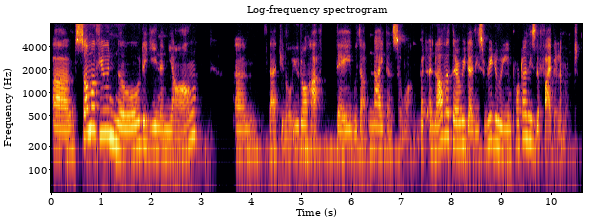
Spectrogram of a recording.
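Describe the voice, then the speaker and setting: A woman's voice: on the low side, normal speed, mellow, muffled recording, slight background noise. A woman acupuncturist giving an informal online talk, explaining patiently with frequent fillers and self-corrections. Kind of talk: informal lecture with slides.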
